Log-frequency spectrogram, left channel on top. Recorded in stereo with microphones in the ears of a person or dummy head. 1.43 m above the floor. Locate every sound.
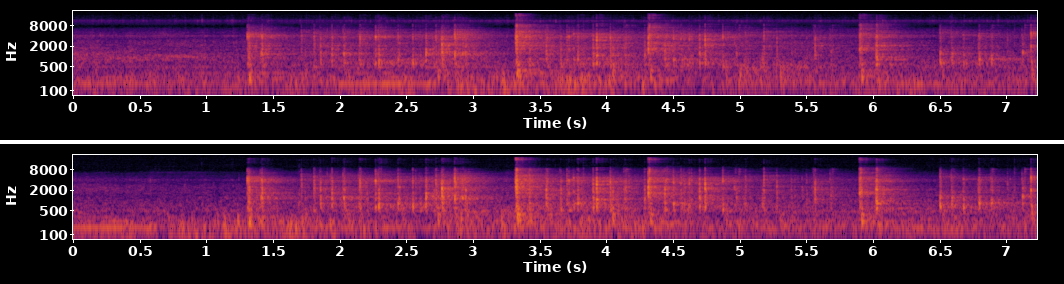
1.3 s typing on a keyboard: 15° right (ahead or behind), 0.6 m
